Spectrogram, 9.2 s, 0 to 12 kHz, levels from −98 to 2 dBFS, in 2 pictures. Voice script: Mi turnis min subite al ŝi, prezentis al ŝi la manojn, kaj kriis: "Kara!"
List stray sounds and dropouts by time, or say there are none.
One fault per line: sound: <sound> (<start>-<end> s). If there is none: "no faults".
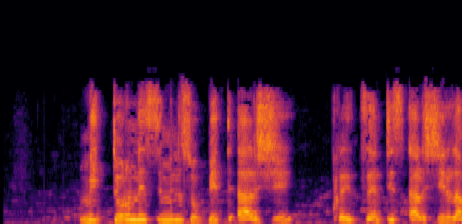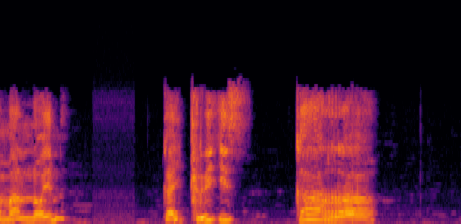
no faults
